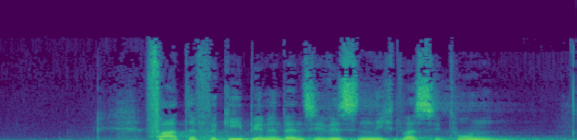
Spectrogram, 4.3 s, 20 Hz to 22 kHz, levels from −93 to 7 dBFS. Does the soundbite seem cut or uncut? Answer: uncut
